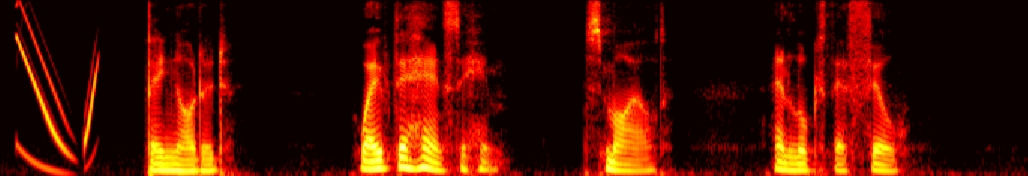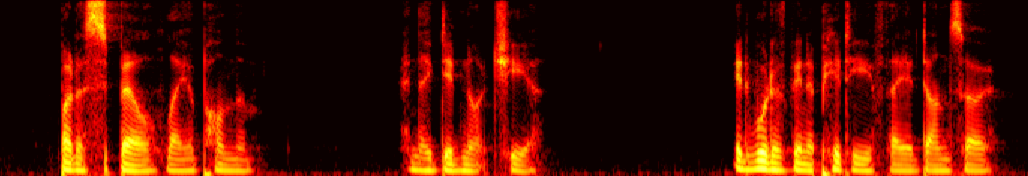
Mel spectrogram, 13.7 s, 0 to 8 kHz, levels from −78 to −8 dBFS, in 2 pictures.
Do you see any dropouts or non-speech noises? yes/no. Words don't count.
yes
